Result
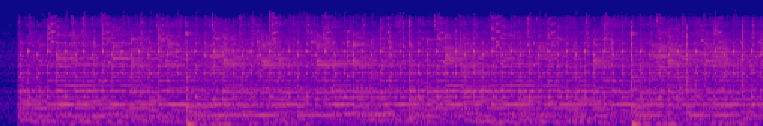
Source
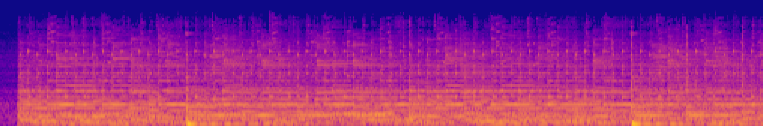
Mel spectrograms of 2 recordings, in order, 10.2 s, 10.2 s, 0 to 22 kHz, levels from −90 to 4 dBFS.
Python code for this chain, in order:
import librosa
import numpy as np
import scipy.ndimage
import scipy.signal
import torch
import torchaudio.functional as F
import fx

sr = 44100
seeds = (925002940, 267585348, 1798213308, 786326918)

y = librosa.effects.preemphasis(x, coef=0.97, zi=[0.0])
y = fx.echo_diffused(y, sr, ms=452, feedback_pct=66, wet_db=-11.5)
